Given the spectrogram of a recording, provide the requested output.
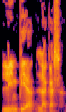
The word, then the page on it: limpia la casa: European Spanish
